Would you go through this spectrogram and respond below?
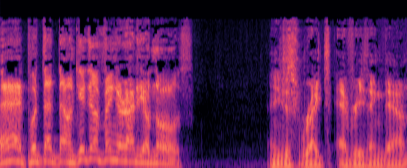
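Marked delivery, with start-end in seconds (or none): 0.0-1.9 fake French accent, higher pitch. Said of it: "a little French accent".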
